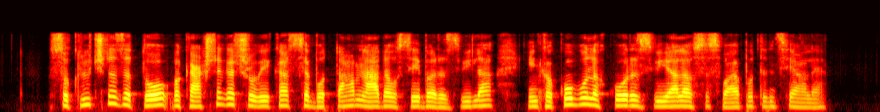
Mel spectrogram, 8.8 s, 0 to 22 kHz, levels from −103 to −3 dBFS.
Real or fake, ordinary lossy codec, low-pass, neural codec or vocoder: fake; none; 7.2 kHz; codec, 16 kHz, 16 kbps, FreqCodec, smaller model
